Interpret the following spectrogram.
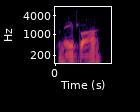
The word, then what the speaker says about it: Maybach: going better back fck oh are you just trying to get me to say it right Maybach clearly it's working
